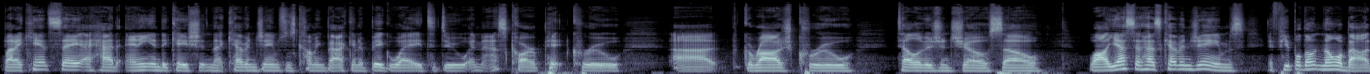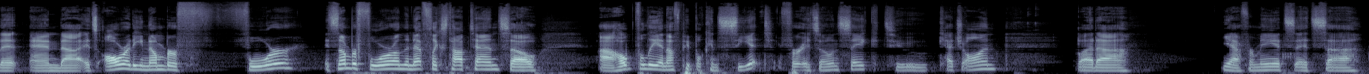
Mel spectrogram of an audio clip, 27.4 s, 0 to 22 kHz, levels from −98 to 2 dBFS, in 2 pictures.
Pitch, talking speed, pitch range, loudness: 140 Hz, 175 wpm, 125-175 Hz, -27 LUFS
